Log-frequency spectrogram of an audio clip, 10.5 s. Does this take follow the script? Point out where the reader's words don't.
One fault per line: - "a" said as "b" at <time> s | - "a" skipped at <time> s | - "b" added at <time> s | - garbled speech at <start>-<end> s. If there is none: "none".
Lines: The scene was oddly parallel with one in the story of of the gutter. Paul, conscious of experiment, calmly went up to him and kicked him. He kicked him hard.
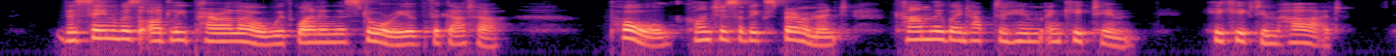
none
